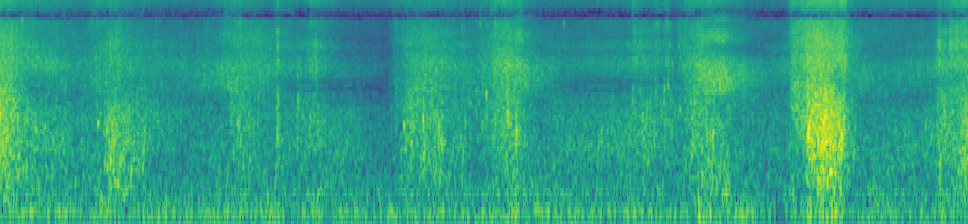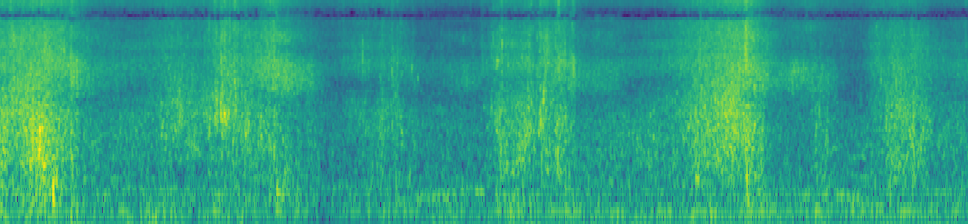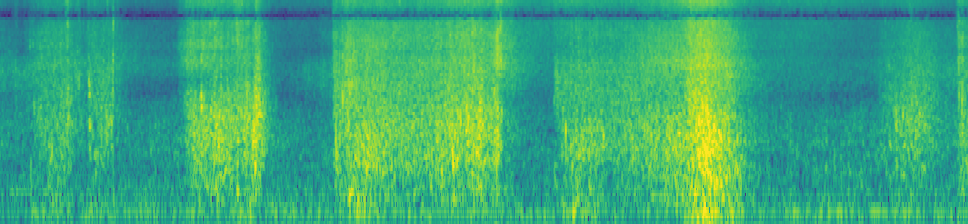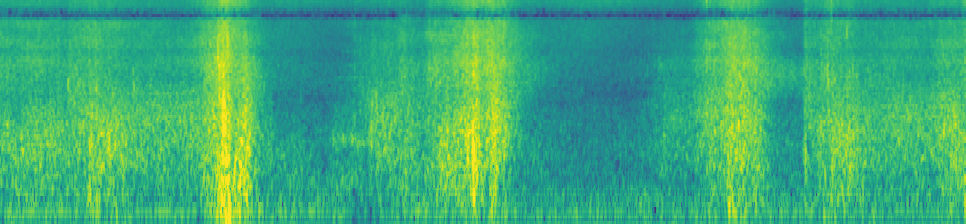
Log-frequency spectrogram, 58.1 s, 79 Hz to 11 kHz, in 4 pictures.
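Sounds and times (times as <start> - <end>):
surf breaking on a beach: 31.8 - 58.0.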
